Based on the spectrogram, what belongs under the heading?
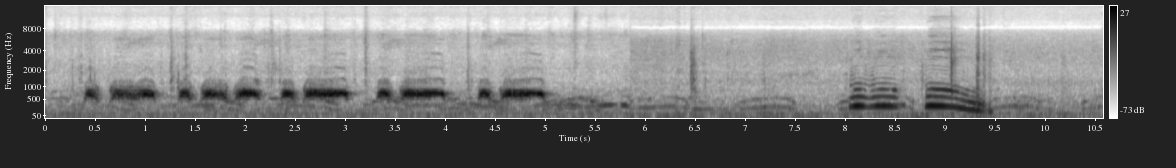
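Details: Spotted doves, called 波波子 and 穀穀子, calling after seeing each other; the first bird gives a rapid run of short, harsh, nasal bursts, then soft low hoarse coos follow and a rising drawn-out call near the end.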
